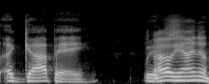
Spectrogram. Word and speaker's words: agape: not going to join dude agap is how you say it but um so that's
